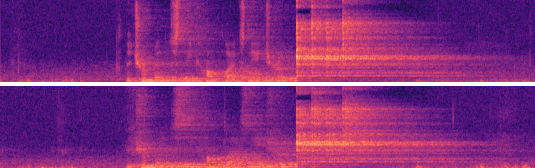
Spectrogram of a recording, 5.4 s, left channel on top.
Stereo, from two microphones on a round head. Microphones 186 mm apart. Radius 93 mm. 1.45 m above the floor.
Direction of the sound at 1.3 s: 65° left (ahead or behind).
